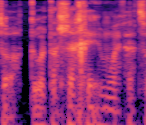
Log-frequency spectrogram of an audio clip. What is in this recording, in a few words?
"llechu", Welsh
